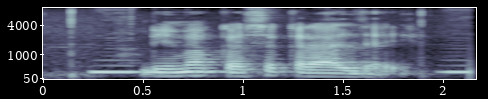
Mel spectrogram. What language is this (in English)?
Bhojpuri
